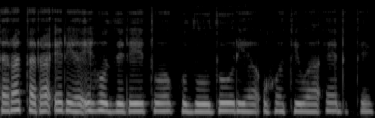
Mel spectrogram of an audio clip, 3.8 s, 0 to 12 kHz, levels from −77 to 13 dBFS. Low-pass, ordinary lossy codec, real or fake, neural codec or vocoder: 10.8 kHz; MP3, 48 kbps; real; none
